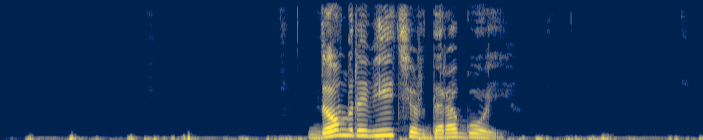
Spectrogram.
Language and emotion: Russian, positive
